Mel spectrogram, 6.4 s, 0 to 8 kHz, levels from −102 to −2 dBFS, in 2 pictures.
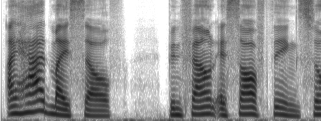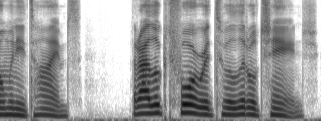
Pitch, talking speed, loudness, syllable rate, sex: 160 Hz, 180 wpm, -18 LUFS, 4.8 syllables/s, male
